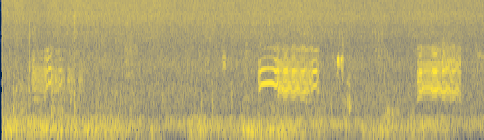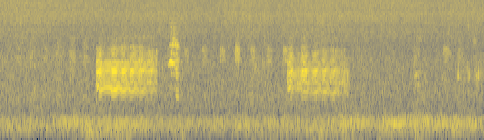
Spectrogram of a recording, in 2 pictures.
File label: Anser anser, Norfolk, UK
